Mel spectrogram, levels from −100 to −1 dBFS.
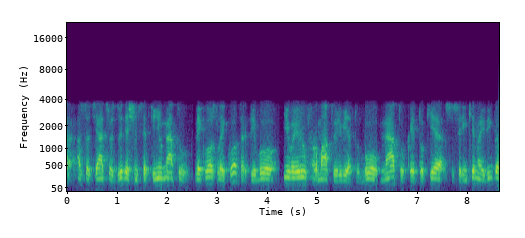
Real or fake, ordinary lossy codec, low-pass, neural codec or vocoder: real; Opus, 32 kbps; 3.6 kHz; none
